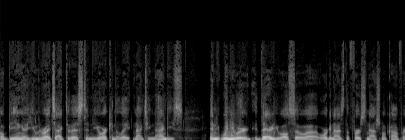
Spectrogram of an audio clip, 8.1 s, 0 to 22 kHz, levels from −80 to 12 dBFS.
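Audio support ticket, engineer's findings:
Harsh crackle on the loud peaks, 5.25 to 5.41 s, about 2 dB over. Likely microphone overload, with the converter flattening the tops of around one percent of the samples.

Sudden level drop at 5.49 s, about 6 dB, voice and background together. Likely microphone volume stepped down by the call software after that distorted burst.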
